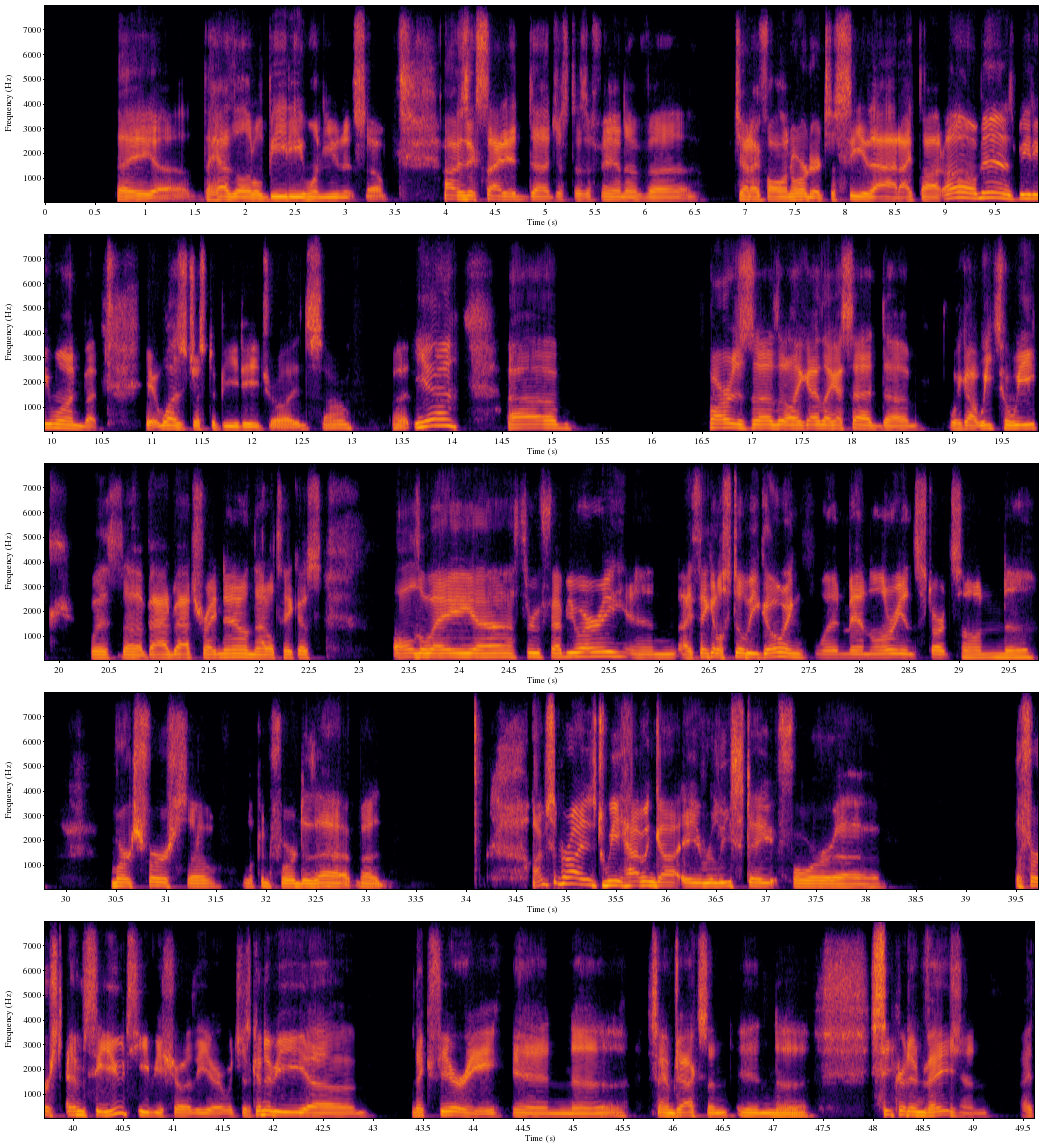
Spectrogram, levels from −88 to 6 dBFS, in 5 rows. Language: English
